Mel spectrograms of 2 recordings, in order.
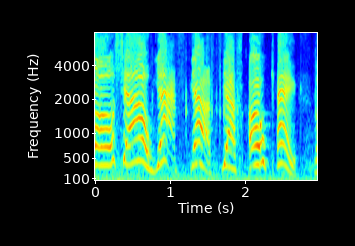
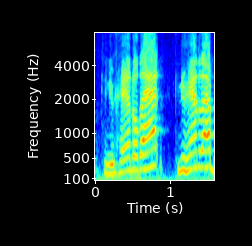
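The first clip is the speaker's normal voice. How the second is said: ordinary talk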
